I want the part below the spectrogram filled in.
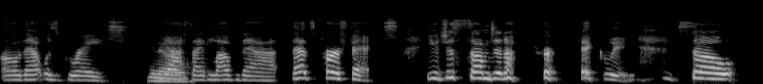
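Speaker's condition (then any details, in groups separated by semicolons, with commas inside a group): No condition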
